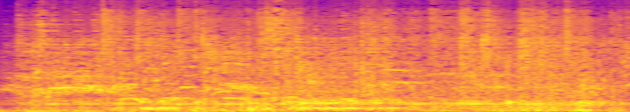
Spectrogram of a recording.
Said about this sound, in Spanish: Las imágenes recogidas en un vídeo que se ha difundido en las redes sociales muestran el lanzamiento de sillas, de mesas y cristales de un conocido bar de la zona. Este es el sonido.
